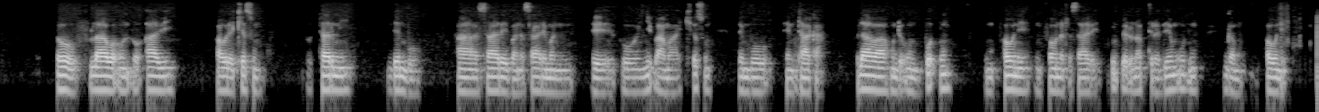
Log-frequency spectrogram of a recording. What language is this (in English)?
Fula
